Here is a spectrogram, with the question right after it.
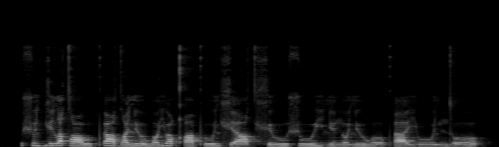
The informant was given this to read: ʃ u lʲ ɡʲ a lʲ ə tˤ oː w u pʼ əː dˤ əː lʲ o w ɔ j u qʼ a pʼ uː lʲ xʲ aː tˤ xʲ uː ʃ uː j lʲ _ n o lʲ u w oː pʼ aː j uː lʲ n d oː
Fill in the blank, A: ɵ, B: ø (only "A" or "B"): A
